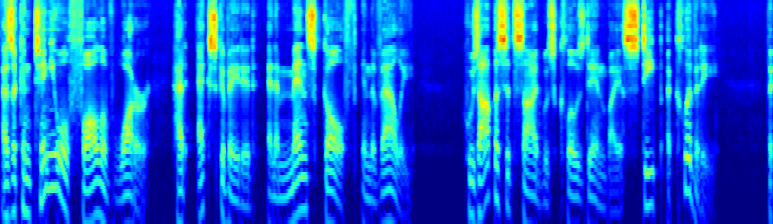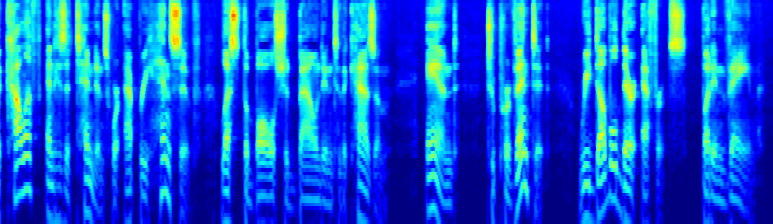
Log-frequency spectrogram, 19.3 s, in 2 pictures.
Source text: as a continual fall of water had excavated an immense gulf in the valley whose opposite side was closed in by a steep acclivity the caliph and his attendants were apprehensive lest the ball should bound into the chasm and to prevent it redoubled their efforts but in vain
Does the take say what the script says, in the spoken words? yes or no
yes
